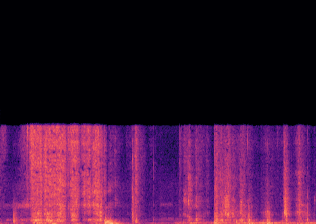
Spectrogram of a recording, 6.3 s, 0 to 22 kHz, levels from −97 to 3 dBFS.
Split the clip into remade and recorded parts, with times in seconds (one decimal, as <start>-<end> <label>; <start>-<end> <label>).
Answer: 0.0-4.0 remade; 4.0-5.4 recorded; 5.4-6.3 remade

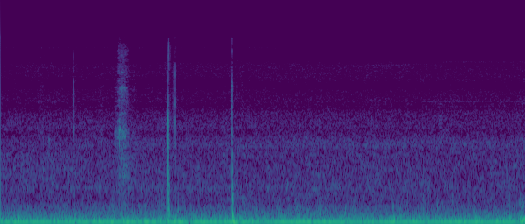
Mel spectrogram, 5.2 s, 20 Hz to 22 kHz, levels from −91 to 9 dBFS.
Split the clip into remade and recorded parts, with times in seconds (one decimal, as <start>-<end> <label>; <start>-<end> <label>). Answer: 0.0-5.3 recorded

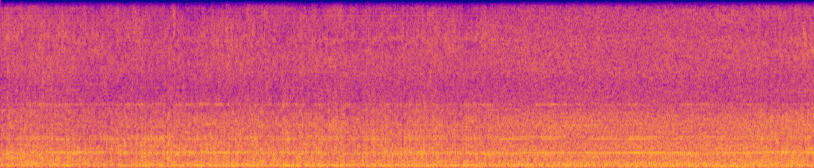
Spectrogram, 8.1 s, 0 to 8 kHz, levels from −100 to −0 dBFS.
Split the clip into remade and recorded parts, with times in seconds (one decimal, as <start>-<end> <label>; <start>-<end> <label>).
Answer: 0.0-4.9 remade; 4.9-7.6 recorded; 7.6-8.1 remade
